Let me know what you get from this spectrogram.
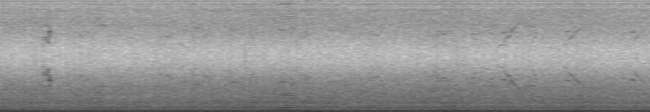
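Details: Honey bee swarm being captured into a new hive body in Watkinsville, Georgia: a dense, steady low droning hum of many bees, continuous throughout with no breaks, a few higher buzzing flybys crossing above it.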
